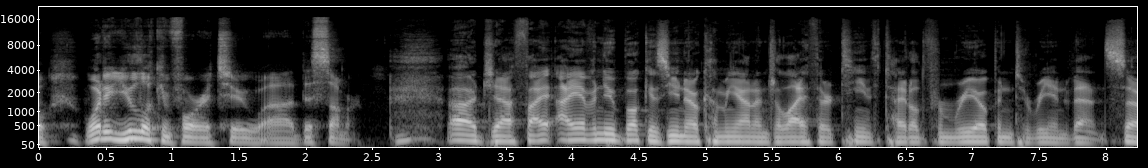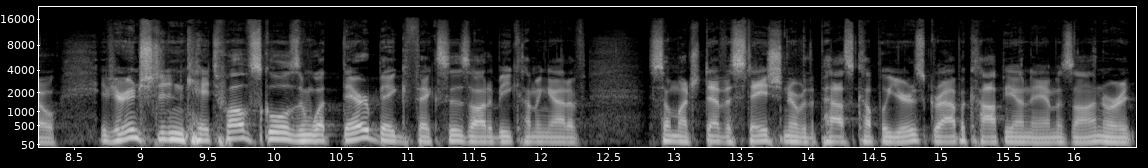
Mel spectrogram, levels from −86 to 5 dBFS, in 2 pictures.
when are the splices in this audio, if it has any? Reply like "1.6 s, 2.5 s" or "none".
none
